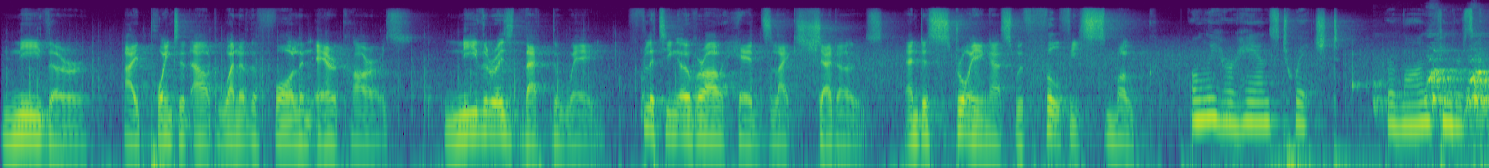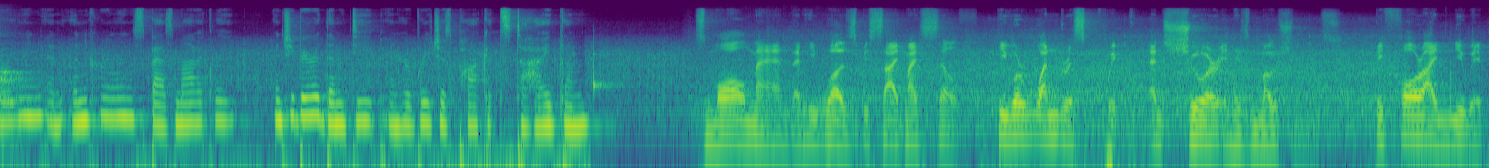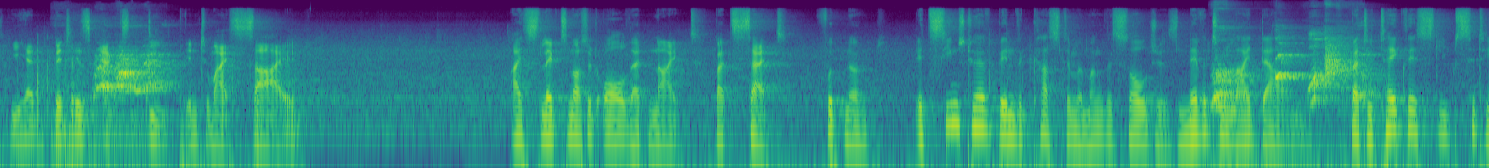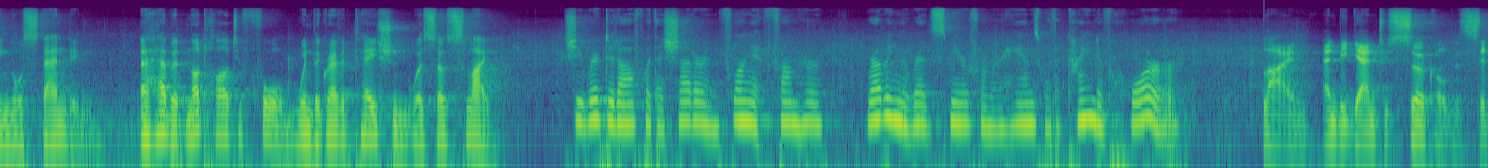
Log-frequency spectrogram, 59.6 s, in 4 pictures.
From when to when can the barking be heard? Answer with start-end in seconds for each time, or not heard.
13.7-14.9, 30.2-31.4, 41.9-43.5.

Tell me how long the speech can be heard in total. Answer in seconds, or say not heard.
55 s.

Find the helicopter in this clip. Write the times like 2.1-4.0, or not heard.
not heard.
